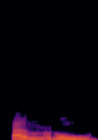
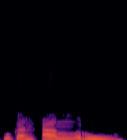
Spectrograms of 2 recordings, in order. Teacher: ru-nya dibaca tebal ya, karena dia berharokat dhammah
